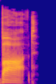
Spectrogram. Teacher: t lots of times it'll be that held T So bought my tongue is still up there but I just didn't release it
